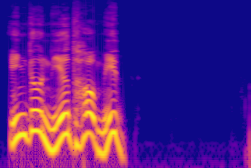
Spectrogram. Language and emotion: Santali, surprised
